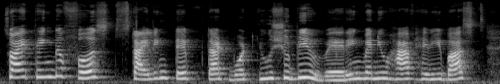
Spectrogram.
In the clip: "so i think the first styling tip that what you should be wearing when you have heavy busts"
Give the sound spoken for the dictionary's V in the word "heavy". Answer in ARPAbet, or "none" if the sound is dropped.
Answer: V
